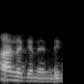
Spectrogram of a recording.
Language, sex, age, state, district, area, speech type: Telugu, female, 30-45, Andhra Pradesh, Visakhapatnam, urban, conversation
